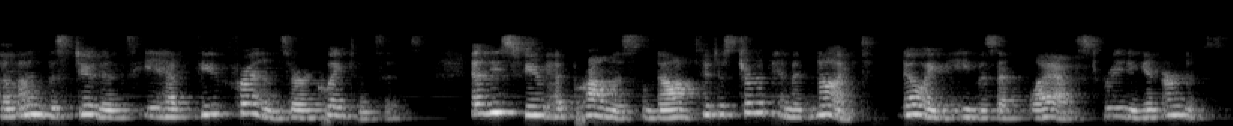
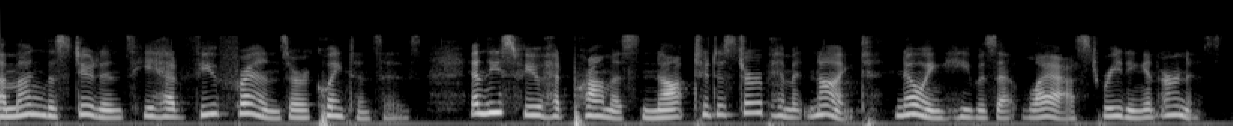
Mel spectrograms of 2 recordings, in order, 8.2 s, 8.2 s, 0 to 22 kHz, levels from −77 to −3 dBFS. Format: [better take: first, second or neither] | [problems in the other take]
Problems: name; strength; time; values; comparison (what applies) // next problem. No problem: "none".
second | noise reduction (neural mask model DeepFilterNet 3)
